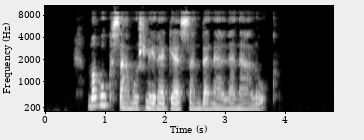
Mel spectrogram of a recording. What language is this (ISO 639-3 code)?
hun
